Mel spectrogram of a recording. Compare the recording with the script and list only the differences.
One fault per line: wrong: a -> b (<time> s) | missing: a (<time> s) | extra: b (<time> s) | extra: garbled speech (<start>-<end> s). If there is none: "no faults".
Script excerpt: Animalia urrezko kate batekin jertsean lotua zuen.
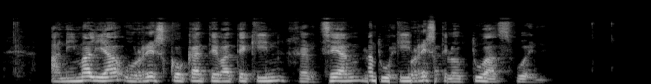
extra: garbled speech (3.7-4.5 s)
